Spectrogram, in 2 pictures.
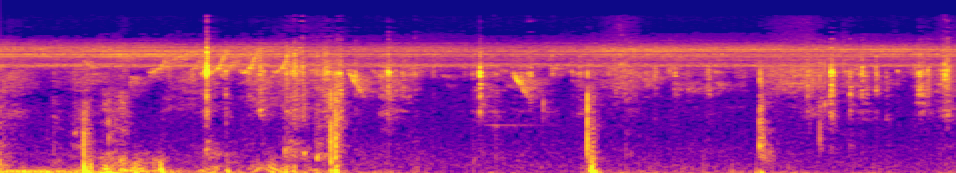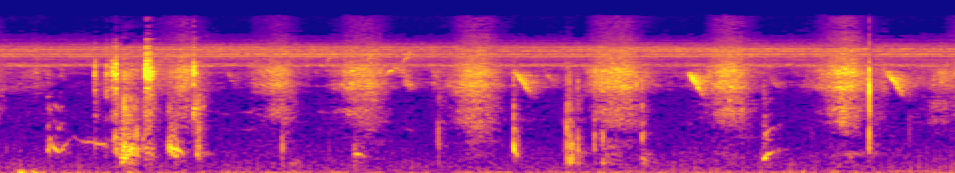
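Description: Light, irregular metallic clicks and clinks of steel tiller tines, brackets and bolts being handled and fitted onto a tine hub, over a steady high chirring of insects.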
